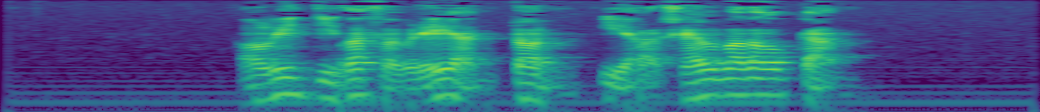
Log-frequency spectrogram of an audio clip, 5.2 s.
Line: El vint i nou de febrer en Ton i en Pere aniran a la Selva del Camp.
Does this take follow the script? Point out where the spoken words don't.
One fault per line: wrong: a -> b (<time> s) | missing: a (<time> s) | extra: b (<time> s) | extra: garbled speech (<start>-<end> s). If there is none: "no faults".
missing: nou (1.7 s)
missing: en Pere aniran (3.1 s)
